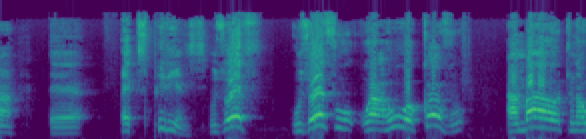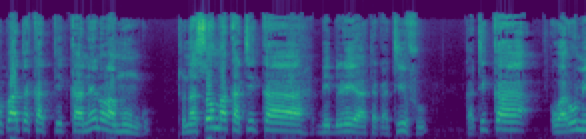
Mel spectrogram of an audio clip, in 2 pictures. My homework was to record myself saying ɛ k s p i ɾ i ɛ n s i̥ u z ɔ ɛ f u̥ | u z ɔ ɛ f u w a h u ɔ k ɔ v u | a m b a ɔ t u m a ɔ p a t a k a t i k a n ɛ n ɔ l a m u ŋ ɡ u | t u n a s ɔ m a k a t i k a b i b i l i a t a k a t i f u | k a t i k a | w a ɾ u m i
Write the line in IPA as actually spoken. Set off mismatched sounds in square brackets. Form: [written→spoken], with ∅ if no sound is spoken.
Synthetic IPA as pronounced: ɛ k s p i ɾ i ɛ n s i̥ u z ɔ ɛ f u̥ | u z ɔ ɛ f u w a h u ɔ k ɔ v u | a m b a ɔ t u [m→n] a [ɔ→u] p a t a k a t i k a n ɛ n ɔ l a m u ŋ ɡ u | t u n a s ɔ m a k a t i k a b i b i l i a t a k a t i f u | k a t i k a | w a ɾ u m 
